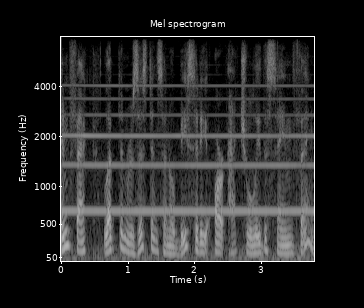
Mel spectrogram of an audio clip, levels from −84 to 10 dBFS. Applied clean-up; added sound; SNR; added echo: none; Wind instrument, woodwind instrument; 6 dB; none.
